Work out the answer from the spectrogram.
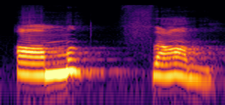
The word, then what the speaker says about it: thumb: Words that end with MN, the last letter is silent, the N.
